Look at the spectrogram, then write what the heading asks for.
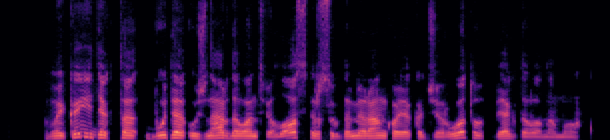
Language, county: Lithuanian, Alytus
